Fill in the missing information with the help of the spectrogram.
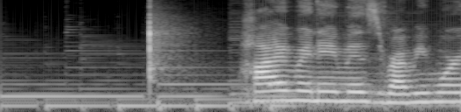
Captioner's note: gentle music; clapperboard claps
